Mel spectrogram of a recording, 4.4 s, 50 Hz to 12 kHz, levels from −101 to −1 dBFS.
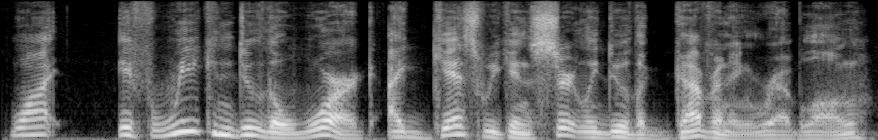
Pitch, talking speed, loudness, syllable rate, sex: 125 Hz, 205 wpm, -17 LUFS, 5.4 syllables/s, male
